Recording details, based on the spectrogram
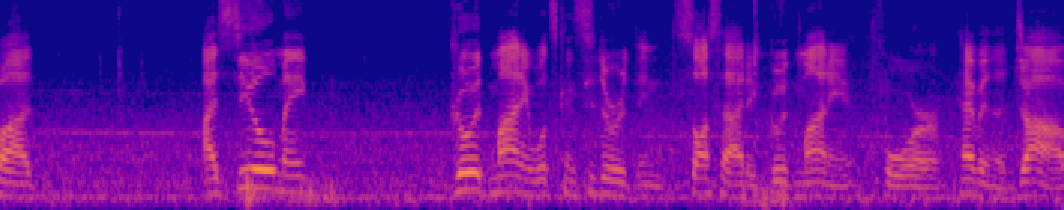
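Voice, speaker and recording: A man with an Eastern European accent, fairly high-pitched, at a moderate pace, with lively intonation, big swings in loudness, and long, frequent pauses. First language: Eastern European language. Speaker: car salesman and video creator. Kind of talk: casual vlog talk to camera.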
